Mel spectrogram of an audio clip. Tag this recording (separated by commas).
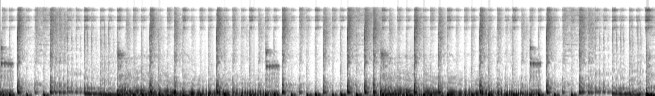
Music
